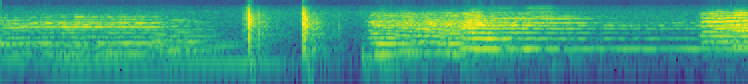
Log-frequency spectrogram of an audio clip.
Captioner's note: silenced gunshots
